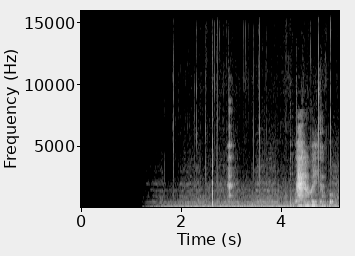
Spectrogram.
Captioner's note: fire and sirens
